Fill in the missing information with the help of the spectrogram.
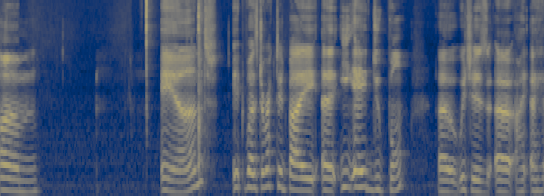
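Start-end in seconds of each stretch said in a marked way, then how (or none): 5.1-6.1 heavy, very French accent. Saying the film director's name aloud: very Frenchy accent. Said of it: "I said it with a very Frenchy accent".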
